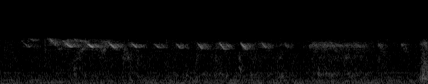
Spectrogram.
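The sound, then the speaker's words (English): Faint bird chirping at home, a steady string of short, high calls repeating over a soft hiss. “someone has a bird chirping in the background. That would be me, so.”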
